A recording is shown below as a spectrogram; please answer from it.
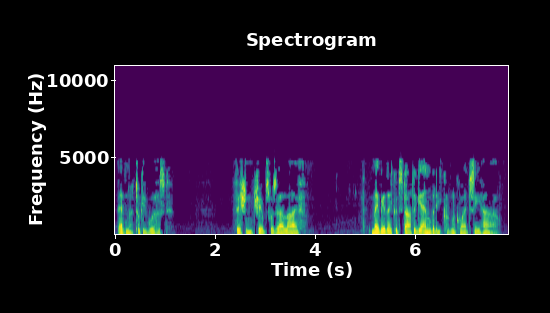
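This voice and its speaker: An actor playing a wry, literary-minded man narrating his story in a radio drama, deliberate and knowing. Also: lowish voice, husky, no room sound. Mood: wry, storytelling. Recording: slightly dull, very dry radio recording.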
